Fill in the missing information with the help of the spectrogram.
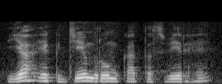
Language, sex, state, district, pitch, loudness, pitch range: Hindi, male, Jharkhand, Ranchi, 140 Hz, -18 LUFS, 130-155 Hz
